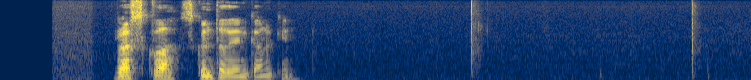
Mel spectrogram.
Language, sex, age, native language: Icelandic, male, 30-39, Icelandic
